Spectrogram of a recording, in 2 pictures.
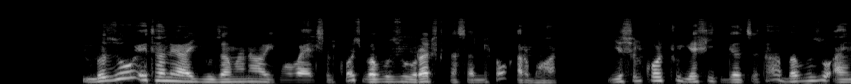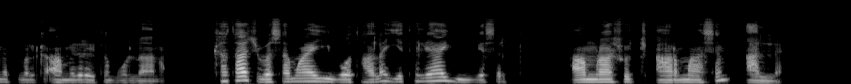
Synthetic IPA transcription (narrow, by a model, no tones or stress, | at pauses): bɨzujɛt̪ʰələjajːuzəmənawimo̞βajɪlsɨlkʰo̞t͡ʃːbəbɨzuɾəd̪ft̪ʰəsəlːɨfəwkʼəɾbəwal | jɛsɨlkʰo̞t͡ʃːujɛfit̪ɡəsʼɨt̪ʰabəbɨzuʔajnət̪mɨlkʰʼa̰mɨd̪ɨɾjɛt̪ʰəmo̞lːa̰nə̰w | kʰət̪ʰat͡ʃbəsəmawibo̞t̪ʰalajːɛt̪ʰələjajːujɛsɨɾkʼ | ʔamɾaʃo̞t͡ʃːʔaɾmasɨnalːə̰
